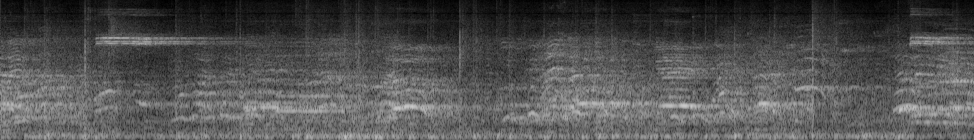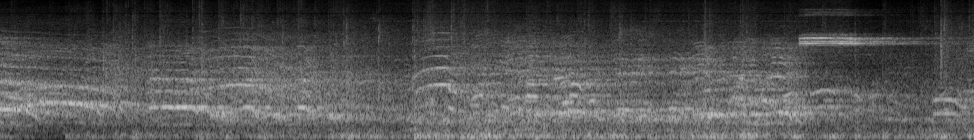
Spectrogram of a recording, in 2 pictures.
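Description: A referee's whistle blows short sharp blasts.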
